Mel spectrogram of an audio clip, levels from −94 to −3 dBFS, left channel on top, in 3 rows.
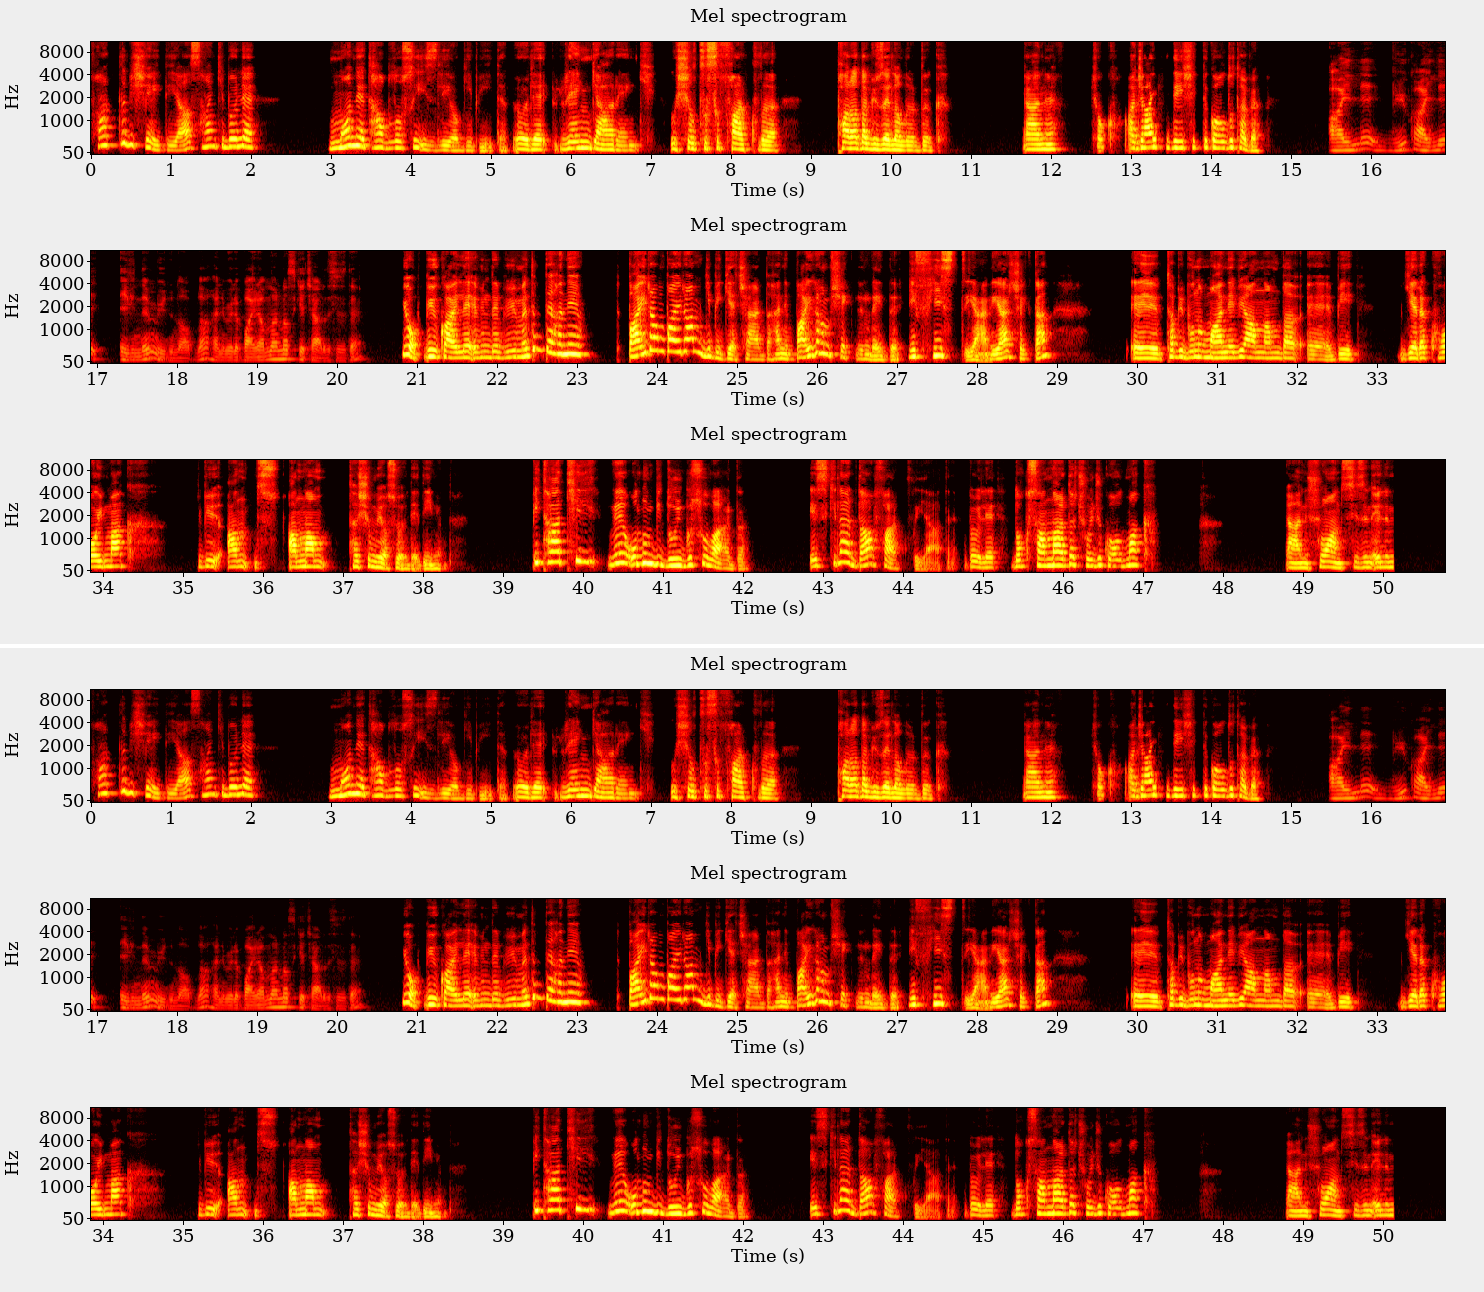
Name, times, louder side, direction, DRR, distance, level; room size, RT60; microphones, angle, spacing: voice 1, 0.0-2.1 3.0-8.6 9.3-10.7 11.7-12.1 12.5-14.6 20.8-23.2 23.7-29.2 29.9-32.8 33.3-34.6 35.2-36.8 37.1-38.2 39.4-42.1 42.8-47.2 48.8-50.1, left 3 dB, 40° left, 0.6 m, -25 dB
voice 2, 12.9-13.3 15.5-20.4, left 2 dB, 65° left, 2.8 m, -44 dB
head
